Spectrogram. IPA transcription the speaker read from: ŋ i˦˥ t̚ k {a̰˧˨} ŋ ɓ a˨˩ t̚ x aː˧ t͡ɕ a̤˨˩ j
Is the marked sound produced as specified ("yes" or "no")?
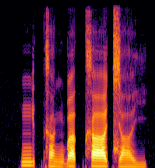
no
